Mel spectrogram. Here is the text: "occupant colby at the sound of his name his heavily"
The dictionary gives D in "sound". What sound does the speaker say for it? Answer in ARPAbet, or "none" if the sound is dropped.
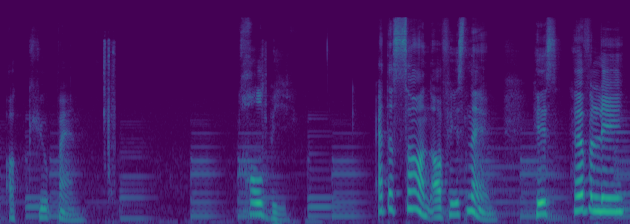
none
